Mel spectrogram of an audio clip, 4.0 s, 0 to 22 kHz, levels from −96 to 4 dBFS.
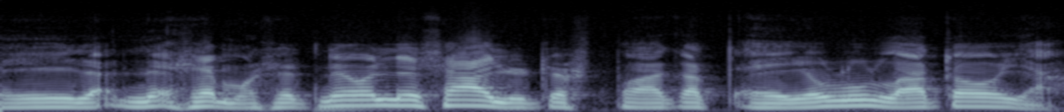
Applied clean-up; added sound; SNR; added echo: none; none; none; none.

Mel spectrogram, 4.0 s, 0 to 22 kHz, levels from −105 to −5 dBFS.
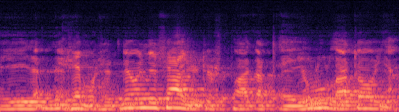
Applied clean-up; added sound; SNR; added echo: none; none; none; reverberation time 0.7 s.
